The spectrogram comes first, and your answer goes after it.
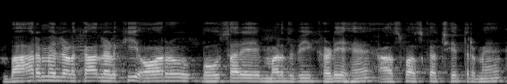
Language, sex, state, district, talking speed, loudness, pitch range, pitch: Hindi, male, Jharkhand, Deoghar, 175 wpm, -17 LUFS, 140-155 Hz, 145 Hz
